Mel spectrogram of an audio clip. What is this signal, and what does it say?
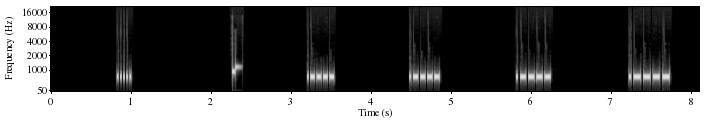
Morse code, heard as a keyed tone, about 53 wpm, spaced as for 9 wpm, 700 Hz. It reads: 5 1111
